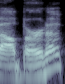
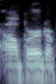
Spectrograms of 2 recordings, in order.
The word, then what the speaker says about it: Alberta: that you don't really Alberta Province it sounds kind of weird we you pronounce it with a d then a t it's Alberta not Alberta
